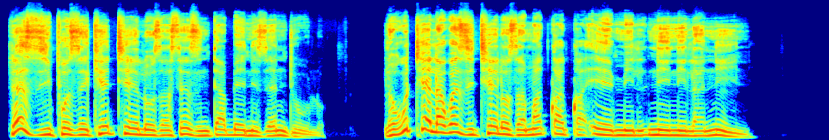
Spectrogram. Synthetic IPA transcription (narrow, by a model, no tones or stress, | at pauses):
lezipʰɔzɛkʰɛtʰɛlɔzasezintʼaβenizendʱṵːlɔ | loɣutʰɛlaɣwezitʰɛlɔzamaǃaǃaʔemininilaniːni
